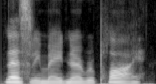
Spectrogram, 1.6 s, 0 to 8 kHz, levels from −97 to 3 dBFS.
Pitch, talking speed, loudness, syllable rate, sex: 190 Hz, 155 wpm, -17 LUFS, 4.4 syllables/s, female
